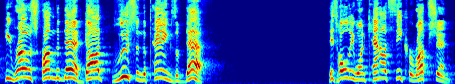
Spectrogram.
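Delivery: forceful preaching, weighting every word. Real, not acted. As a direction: hammer each phrase home from the pulpit.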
